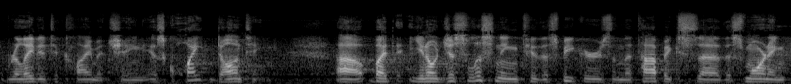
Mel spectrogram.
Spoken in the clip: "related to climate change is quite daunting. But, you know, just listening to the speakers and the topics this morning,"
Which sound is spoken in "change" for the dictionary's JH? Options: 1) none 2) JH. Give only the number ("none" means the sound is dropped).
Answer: 1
